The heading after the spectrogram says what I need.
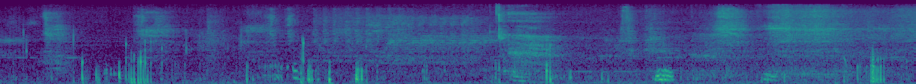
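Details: Woman three months pregnant, relaxing and not feeling comfortable (not pain), with natural stomach growling: irregular gurgles, squeaks and rumbles over quiet background; bowel sounds (borborygmi) of digestion.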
